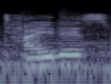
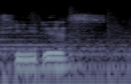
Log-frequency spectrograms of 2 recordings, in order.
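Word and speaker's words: Tidus: I always said Titus, but I know it's technically pronounced Tetus.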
